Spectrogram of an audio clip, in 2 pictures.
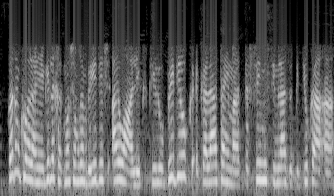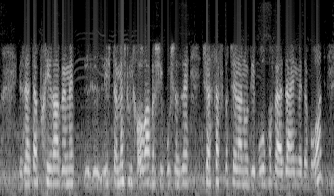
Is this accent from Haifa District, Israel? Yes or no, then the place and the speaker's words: no; Beit She'an, Northern District, Israel; אני ילידת בית שאן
